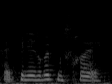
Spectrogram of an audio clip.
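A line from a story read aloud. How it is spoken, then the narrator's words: Muttering. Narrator (German): murmelte er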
